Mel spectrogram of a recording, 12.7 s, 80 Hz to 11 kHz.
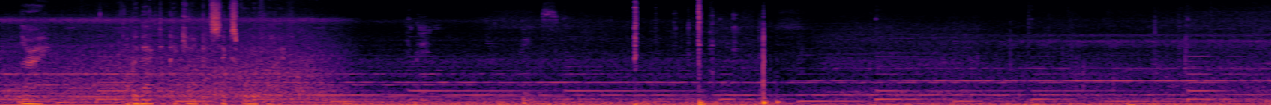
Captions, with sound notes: - All right, I'll be back to pick you up at 6:45. - Okay, thanks. (seat belts click) (car engine whirs)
